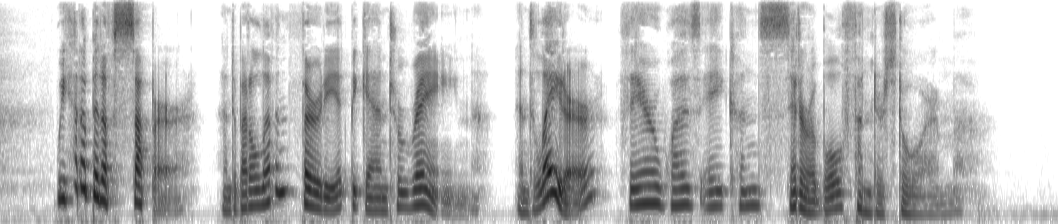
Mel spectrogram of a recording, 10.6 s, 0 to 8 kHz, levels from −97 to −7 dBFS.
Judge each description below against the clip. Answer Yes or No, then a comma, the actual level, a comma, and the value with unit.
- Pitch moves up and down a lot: Yes, wide, 7.4 semitones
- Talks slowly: Yes, slow, 120 wpm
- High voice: No, medium, 160 Hz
